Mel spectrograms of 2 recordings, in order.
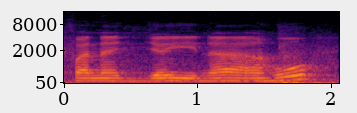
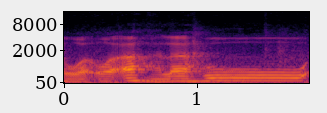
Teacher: Hu yang pertamanya pendek, fanajjainahu, ya, selanjutnya hu yang keduanya panjang, ya, wa ahlahu, di situ panjang.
